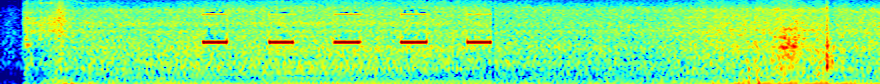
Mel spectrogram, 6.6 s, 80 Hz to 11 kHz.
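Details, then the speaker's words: Mercedes W212/S212 E-Class (2010–2014) after replacing both leaking rear air springs with Arnott parts, car lowered to trigger pump-up: chimes, then a steady low electric hum as the compressor raises it from 26 to 27 inches; normal operation. "it's pumping, I can hear it. It's coming up, it's almost at the level."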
